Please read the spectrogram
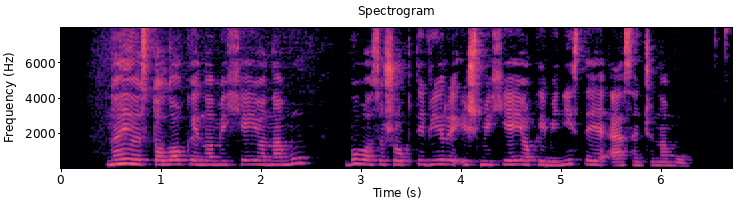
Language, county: Lithuanian, Šiauliai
